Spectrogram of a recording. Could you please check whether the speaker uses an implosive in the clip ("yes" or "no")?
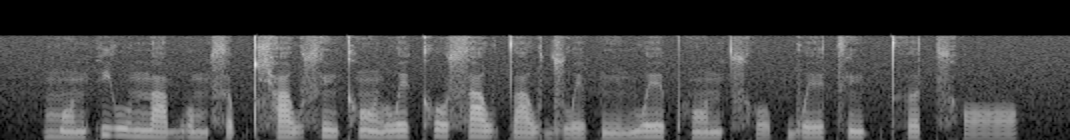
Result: no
